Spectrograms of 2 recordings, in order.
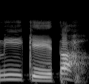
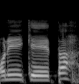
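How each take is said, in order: No difference in how they are said.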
